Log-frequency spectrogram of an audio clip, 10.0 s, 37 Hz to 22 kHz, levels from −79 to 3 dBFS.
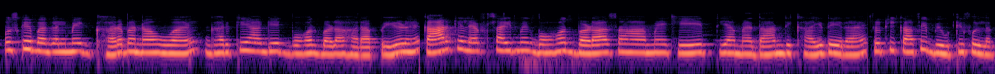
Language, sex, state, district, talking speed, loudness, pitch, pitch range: Hindi, female, Bihar, Araria, 225 wpm, -20 LUFS, 240 Hz, 225-265 Hz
